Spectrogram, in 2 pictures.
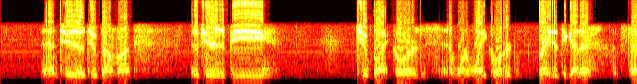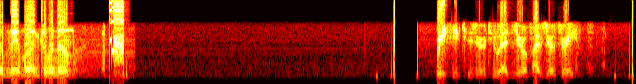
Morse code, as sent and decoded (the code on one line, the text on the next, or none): none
